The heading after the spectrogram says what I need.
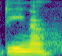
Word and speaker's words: Dana: pronouncing your name correctly yes it is pronounced dina all right thank you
